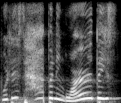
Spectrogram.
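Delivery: put-on bewildered kid about to cry; upset whine. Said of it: "And Eric's like".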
